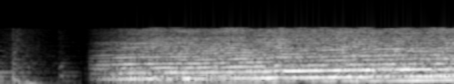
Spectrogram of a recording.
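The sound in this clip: A Yamaha motorcycle engine revs hard. A brief sputter is followed by a loud, sustained, buzzing roar with a dense stack of harmonics held steady to the end. No voices.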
